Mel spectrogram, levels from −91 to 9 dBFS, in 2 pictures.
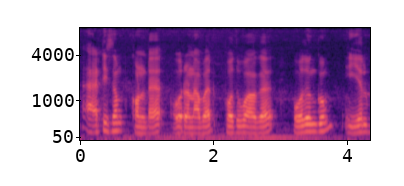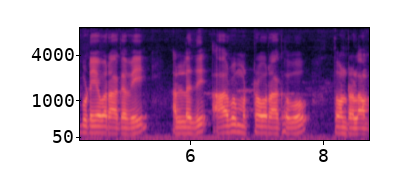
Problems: none marked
